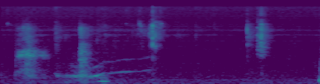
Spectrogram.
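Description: Near silence with a faint cat meow about a second in, rising in pitch, and a few soft clicks of cards being handled and laid down.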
